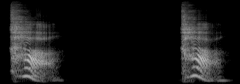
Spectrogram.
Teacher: It's actually a really, really strong sound. So air comes out. Ka, all right?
